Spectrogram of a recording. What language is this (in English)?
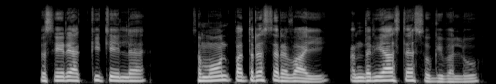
Gaddi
